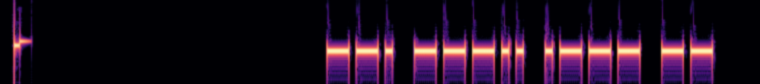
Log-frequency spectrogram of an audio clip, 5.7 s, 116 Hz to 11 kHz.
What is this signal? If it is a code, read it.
Morse code, heard as a keyed tone, about 22 wpm, 700 Hz. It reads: G8JM
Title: DXCC-100 Call Signs - 4 Characters - 22wpm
